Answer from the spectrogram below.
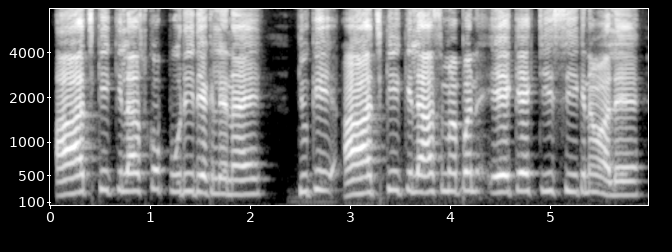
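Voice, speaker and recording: A man's voice: very high-pitched, a bit bright, clean tone. A man teaching an online reading lesson, sounding words out syllable by syllable and checking in with viewers with repeated questions. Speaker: Hindi teacher.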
